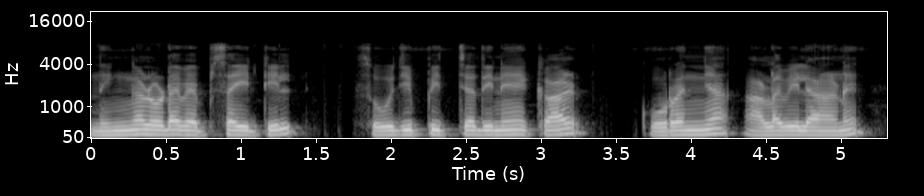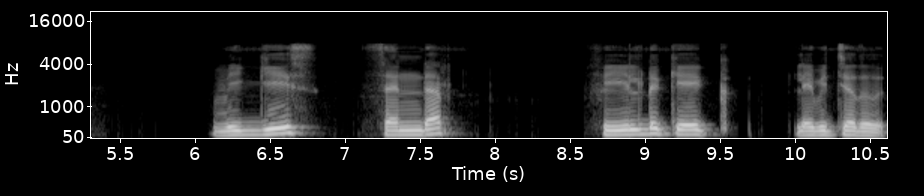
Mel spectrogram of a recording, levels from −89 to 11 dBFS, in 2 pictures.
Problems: none marked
